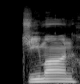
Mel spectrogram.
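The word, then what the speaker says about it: Djimon: Jimon Honsu, and Lee Pace all returning.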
